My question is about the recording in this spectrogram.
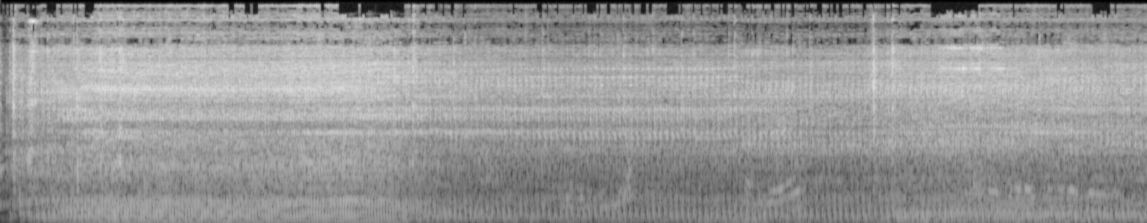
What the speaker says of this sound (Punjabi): ਇਹ ਉਹ ਵਿਕਾਸ ਦਾ ਪੰਪ ਹੈ ਕਲਸੀ ਦਾ ਹੈ ਉਹ ਤਾਂ ਨਵਾਂ ਪੰਪ ਹੈ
